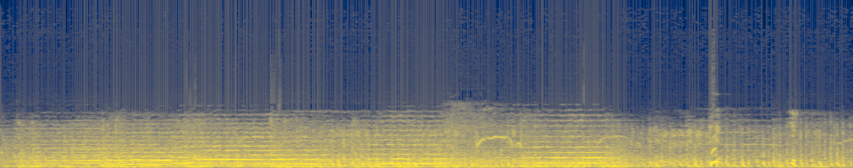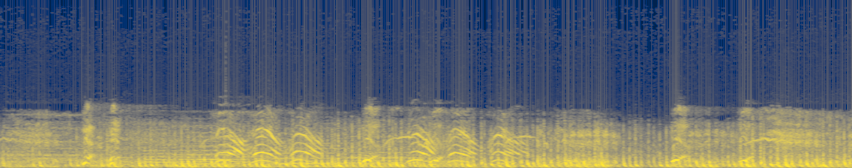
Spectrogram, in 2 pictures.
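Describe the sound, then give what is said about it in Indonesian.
A horse being ridden neighs and whinnies repeatedly and loudly, with rhythmic clip-clopping hooves underneath, following a stretch of steady sustained tones at the start. “Setelah itu, Lodrang Sengkolo mengajak Joko Tirto naik kuda.”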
